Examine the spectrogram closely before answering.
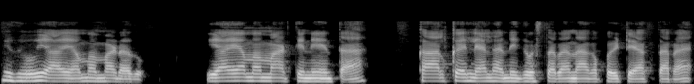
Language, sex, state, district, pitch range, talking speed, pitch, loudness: Kannada, female, Karnataka, Chamarajanagar, 140-160 Hz, 110 wpm, 145 Hz, -15 LUFS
